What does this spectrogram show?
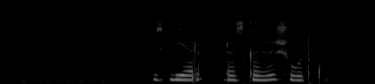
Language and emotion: Russian, neutral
